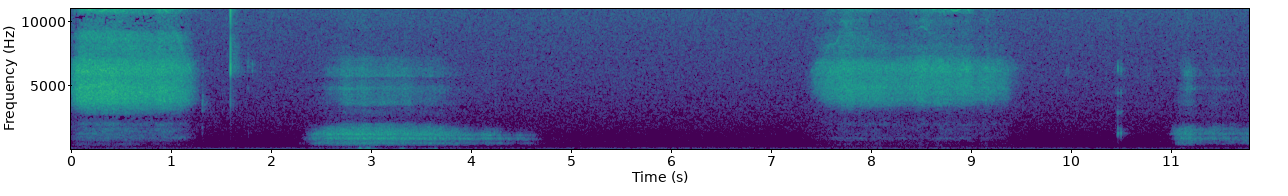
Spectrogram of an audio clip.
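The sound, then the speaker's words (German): Slow, deep breaths during a guided relaxation: a few long, soft inhales and exhales with quiet pauses between them. They are faint and heard alone, without talk. “Ich nehme noch einmal 2 bis 3 Atemzüge.”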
